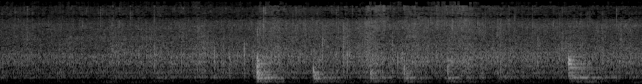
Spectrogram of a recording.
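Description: Onions and garlic stir-fry in a hot pan for a stir-fry chicken with vegetables dish, giving a steady, close sizzle with a few sharper spatula scrapes and stirs.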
